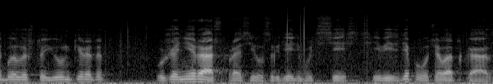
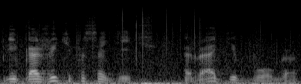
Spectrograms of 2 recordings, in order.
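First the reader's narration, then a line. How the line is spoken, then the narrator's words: Hesitant pitiful plea. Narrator (Russian): Он просил нерешительным и жалким голосом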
